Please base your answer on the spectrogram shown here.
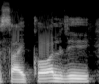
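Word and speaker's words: psychology: यहाँ देखिए पी के बाद एस आ गया तो इसे साइकोलॉजी। इसी तरह से रिसीप्ट नहीं, पी साइलेंट है, रिसीप्ट, ठीक है दोस्तों।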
